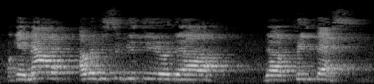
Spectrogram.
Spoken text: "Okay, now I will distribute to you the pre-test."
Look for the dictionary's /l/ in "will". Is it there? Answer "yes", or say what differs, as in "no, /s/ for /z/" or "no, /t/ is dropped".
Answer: no, /n/ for /l/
